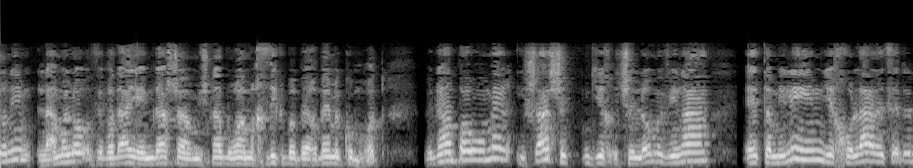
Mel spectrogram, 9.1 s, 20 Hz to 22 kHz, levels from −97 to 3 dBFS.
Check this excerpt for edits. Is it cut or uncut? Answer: uncut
